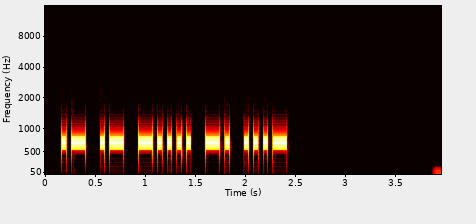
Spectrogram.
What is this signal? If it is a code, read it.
Morse code, heard as a keyed tone, about 25 wpm, 700 Hz. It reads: AA6NV
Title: USA Callsign DE Callsign - 5 Characters - 25wpm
